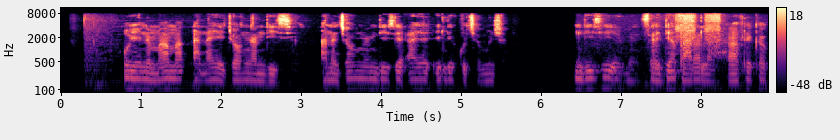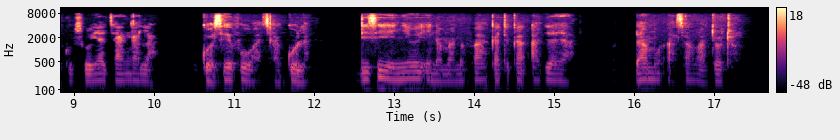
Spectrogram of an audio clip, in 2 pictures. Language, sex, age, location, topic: Swahili, male, 18-24, Nakuru, agriculture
